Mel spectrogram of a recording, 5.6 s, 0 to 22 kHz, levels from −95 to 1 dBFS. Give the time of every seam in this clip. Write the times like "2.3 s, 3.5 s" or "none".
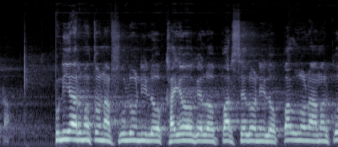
0.9 s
